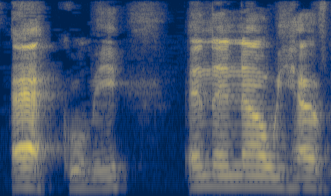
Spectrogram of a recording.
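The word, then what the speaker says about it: Eccomi: We started with an antepenultimate stress, which is the syllable before the second to last, Ɛccomi, and then now we have one on the ultimate.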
